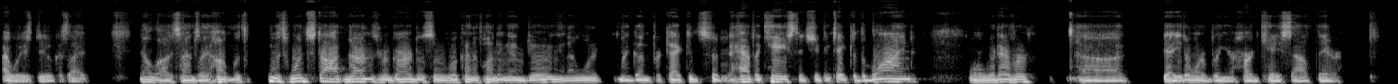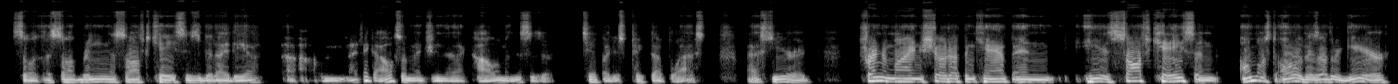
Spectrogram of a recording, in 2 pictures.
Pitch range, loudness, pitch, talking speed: 95-130 Hz, -18 LUFS, 110 Hz, 225 wpm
